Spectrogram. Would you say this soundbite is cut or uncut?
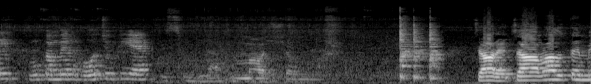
cut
